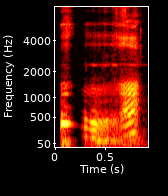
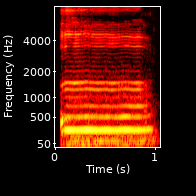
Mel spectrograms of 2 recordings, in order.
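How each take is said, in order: First: The syllable is said with the third tone. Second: The syllable is said with the first tone. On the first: "Third tone" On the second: "The first tone"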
